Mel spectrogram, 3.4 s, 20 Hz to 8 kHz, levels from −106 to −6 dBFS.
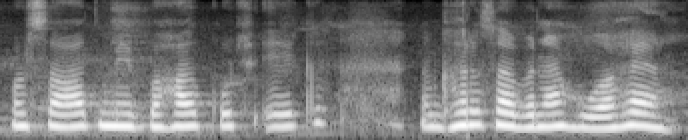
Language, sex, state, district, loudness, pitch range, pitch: Hindi, female, Uttar Pradesh, Lalitpur, -16 LUFS, 225-240 Hz, 230 Hz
